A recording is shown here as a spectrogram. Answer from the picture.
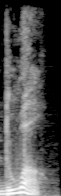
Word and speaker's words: doigt: Okay, so don't be frightened by this G because basically you don't pronounce it and then the final T you don't pronounce it. So the only thing you get to pronounce is this combination of three letters, sorry, here, D, O, I, okay? O, I, it's wa, and then D, doigt.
